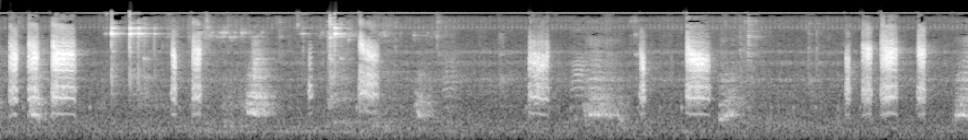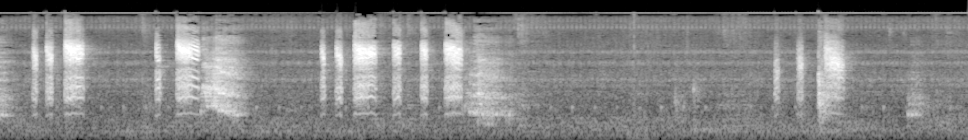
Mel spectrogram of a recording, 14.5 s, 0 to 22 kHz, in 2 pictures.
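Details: A 14–15-day-old cockatiel chick, owner suspects a young male trying to sing like his father, gives scratchy, rasping chirps and squawks in uneven bursts of one to several notes every second or so.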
